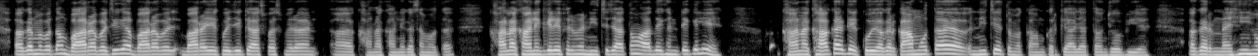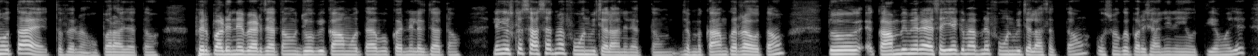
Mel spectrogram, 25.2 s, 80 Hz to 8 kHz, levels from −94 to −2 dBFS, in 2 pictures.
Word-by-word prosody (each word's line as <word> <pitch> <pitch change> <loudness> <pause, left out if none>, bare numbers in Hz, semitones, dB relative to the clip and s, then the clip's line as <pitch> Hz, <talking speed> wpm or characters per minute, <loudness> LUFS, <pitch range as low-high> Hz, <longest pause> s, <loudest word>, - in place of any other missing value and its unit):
अगर 180 +3 +2
मैं 200 0 0
बताऊँ 215 +1 0
12 175 +2 +4
बज 190 +1 -1
गया 215 0 +2
12 175 0 +2
बजे 185 0 -1
12-1 180 +2 +2
बजे 180 0 +2
के 185 - 0
आस-पास 175 0 -1
मेरा 175 0 -2 0.2
अ, 160 -2 -5
खाना 145 +1 -6
खाने 145 -1 -5
का 150 - -2
समय 145 0 -6
होता 140 +3 -9
है। 160 - -9 0.4
खाना 175 +3 +2
खाने 185 0 +4
के 190 +2 +1
लिए 195 - +4
फिर 195 0 -2
मैं 195 0 +1
नीचे 180 0 -1
जाता 190 +3 0
हूँ 205 -3 +2
आधे 185 0 +1
घंटे 190 0 -1
के 215 - -1
लिए 215 -9 -1 0.6
खाना 170 +2 +1
खाकर 190 +6 +4
के 215 -2 +2
कोई 185 +1 +2
अगर 175 0 +1
काम 180 +2 +4
होता 195 +3 +2
है 200 -5 +3
नीचे 190 +3 0
तो 175 - -6
मैं 155 - -5
काम 145 0 -5
करके 150 +1 -6
आ 145 - 0
जाता 150 +1 -4
हूँ 150 - -4
जो 150 0 -1
भी 145 -1 -4
है। 145 0 -7 0.4
अगर 175 0 +2
नहीं 165 +6 +1
होता 210 +2 +4
है 155 -8 +2
तो 155 - -6
फिर 150 -1 -5
मैं 140 - -6
ऊपर 150 +3 -2
आ 150 - 0
जाता 145 0 -6
हूँ, 145 - -7 0.4
फिर 190 - +5
पढ़ने 185 0 +4
बैठ 180 -1 +4
जाता 175 0 0
हूँ 180 -1 -3
जो 180 0 +2
भी 180 0 0
काम 175 0 +1
होता 170 0 -3
है 175 - +1
वो 175 0 -4
करने 165 -1 -2
लग 165 -1 -2
जाता 155 -1 -4
हूँ। 155 - -11 0.3
लेकिन 220 +2 +2
उसके 230 +2 0
साथ-साथ 220 +1 +1
मैं 235 0 0
फ़ोन 190 -3 -2
भी 180 - -2
चलाने 150 -3 -1
लगता 145 0 -9
हूँ। 145 +1 -10
जब 165 -3 -4
मैं 155 -1 -4
काम 165 +2 +1
कर 180 0 0
रहा 175 -1 +5
होता 160 +1 -1
हूँ 225 +3 -1 0.4
तो 195 0 +5
अ, 180 - -8
काम 185 +2 +5
भी 220 - +4
मेरा 220 0 +5
ऐसा 200 0 +3
ही 195 - +4
है 210 - +4
कि 210 - 0
मैं 205 - +2
अपने 205 +1 -1
फ़ोन 185 -2 -4
भी 180 - -1
चला 160 -3 -1
सकता 155 +2 -10
हूँ 205 +5 -7
उसमें 175 +1 -7
कोई 180 - -2
परेशानी 155 -1 -4
नहीं 155 -1 -5
होती 155 +2 -8
है 155 - -3
मुझे 180 +9 -5
180 Hz, 280 wpm, -23 LUFS, 155-195 Hz, 0.6 s, फिर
